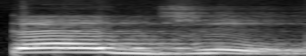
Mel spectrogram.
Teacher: Jim is the qalqala letter, so we make it prominent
